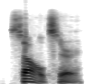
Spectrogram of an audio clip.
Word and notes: seltzer: American English

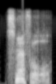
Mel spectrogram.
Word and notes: snaffle: British English

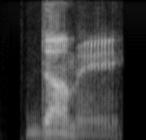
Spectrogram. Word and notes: dummy: British English

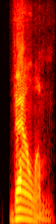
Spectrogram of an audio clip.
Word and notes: vallum: American English

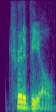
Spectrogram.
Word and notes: trivial: American English

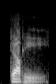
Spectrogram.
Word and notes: duppy: American English

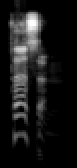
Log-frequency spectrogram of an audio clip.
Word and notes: person: British English

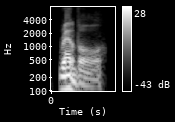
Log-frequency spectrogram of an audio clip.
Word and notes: rebel: British English

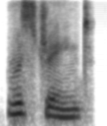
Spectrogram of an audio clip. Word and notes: restraint: Indian

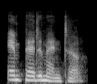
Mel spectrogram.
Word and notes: impedimenta: Indian

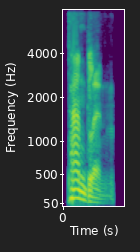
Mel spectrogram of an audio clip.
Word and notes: pangolin: British English

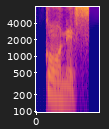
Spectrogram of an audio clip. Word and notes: cornice: Indian

